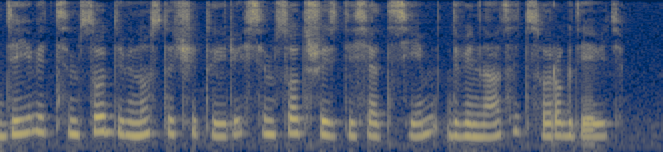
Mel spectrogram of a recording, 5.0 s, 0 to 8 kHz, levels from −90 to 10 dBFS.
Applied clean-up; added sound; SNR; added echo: none; none; none; none.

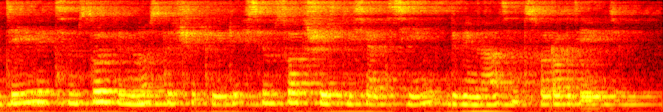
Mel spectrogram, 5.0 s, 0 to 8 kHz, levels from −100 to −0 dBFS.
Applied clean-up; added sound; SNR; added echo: none; none; none; reverberation time 1.1 s.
